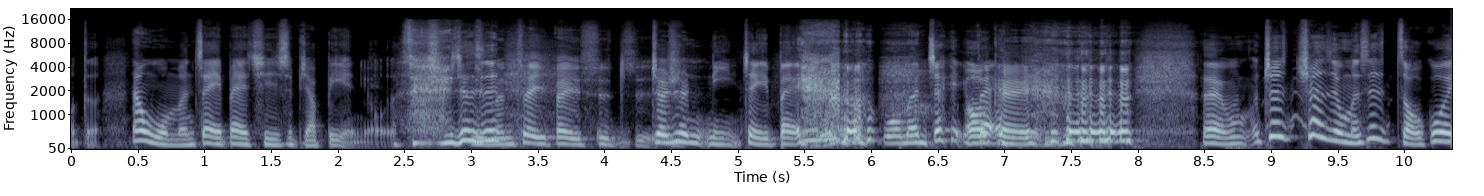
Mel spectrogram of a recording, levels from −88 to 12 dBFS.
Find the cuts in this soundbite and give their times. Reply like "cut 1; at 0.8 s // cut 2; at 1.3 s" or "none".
cut 1; at 5.8 s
